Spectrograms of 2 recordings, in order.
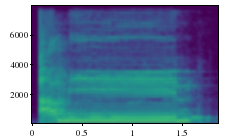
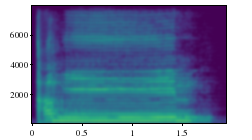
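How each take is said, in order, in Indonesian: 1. Vokal pertama pendek; m-nya tunggal. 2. Vokal pertama pendek; m-nya tunggal.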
